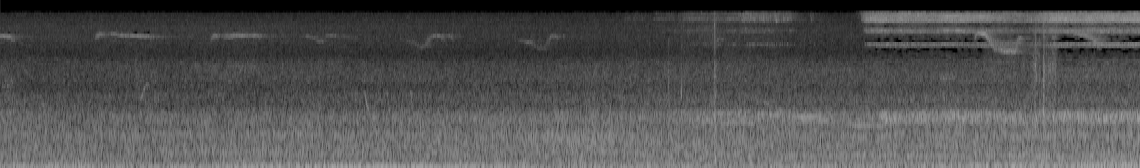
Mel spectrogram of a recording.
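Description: Steady low rumble of a diesel freight train running by, with a faint engine hum under it and a few faint high chirps.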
